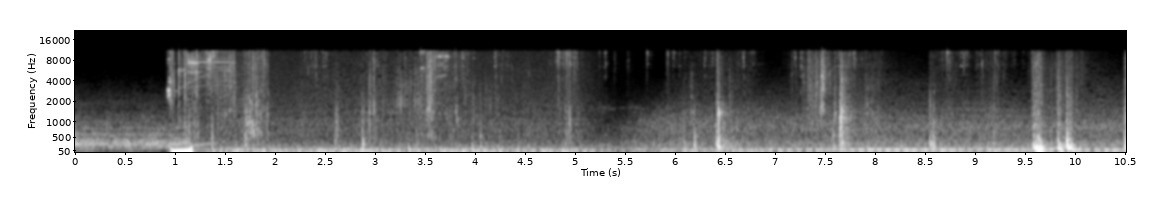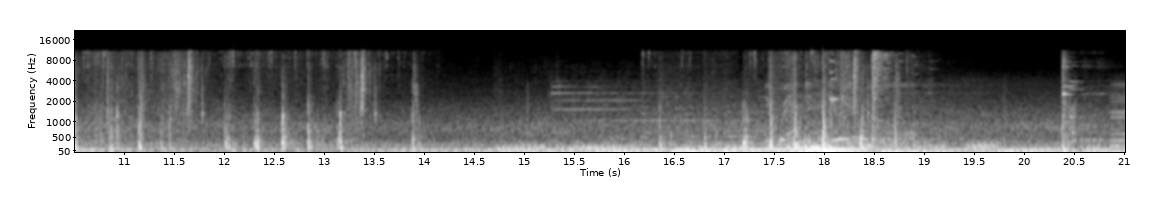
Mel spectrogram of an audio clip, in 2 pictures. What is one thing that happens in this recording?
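Footsteps thud on a hard floor at a walking pace.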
